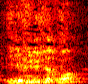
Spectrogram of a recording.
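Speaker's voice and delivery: ordinary talk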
